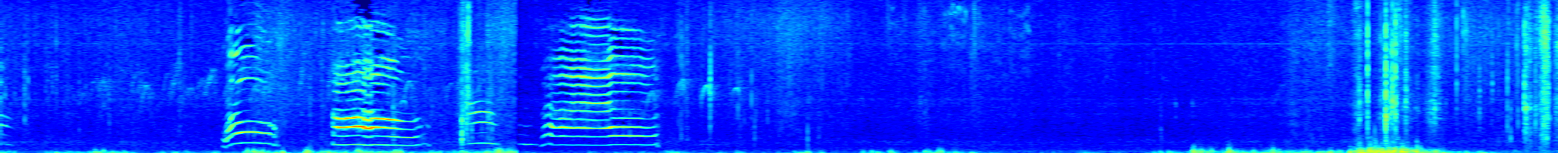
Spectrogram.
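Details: Feral mountain cats courting in spring: a series of drawn-out, harmonic, wavering meows, four to five calls between roughly two and seven seconds, some arching and some level, with rustling and low outdoor rumble before and after.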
